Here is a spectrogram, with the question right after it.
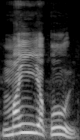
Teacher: یا کے اوپر شد لگائیں گے اور اس نون کی آواز کو ختم کر دیں گے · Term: ادغام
